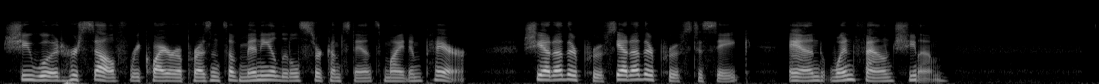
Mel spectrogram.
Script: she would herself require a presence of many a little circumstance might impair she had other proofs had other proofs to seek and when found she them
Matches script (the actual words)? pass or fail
pass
